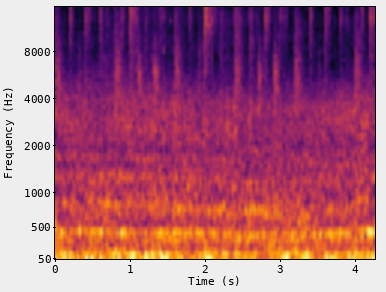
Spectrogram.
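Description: A racing car in a video game engine drone steadily, holding a constant roar as it drops into a turn, loud and close with no break.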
